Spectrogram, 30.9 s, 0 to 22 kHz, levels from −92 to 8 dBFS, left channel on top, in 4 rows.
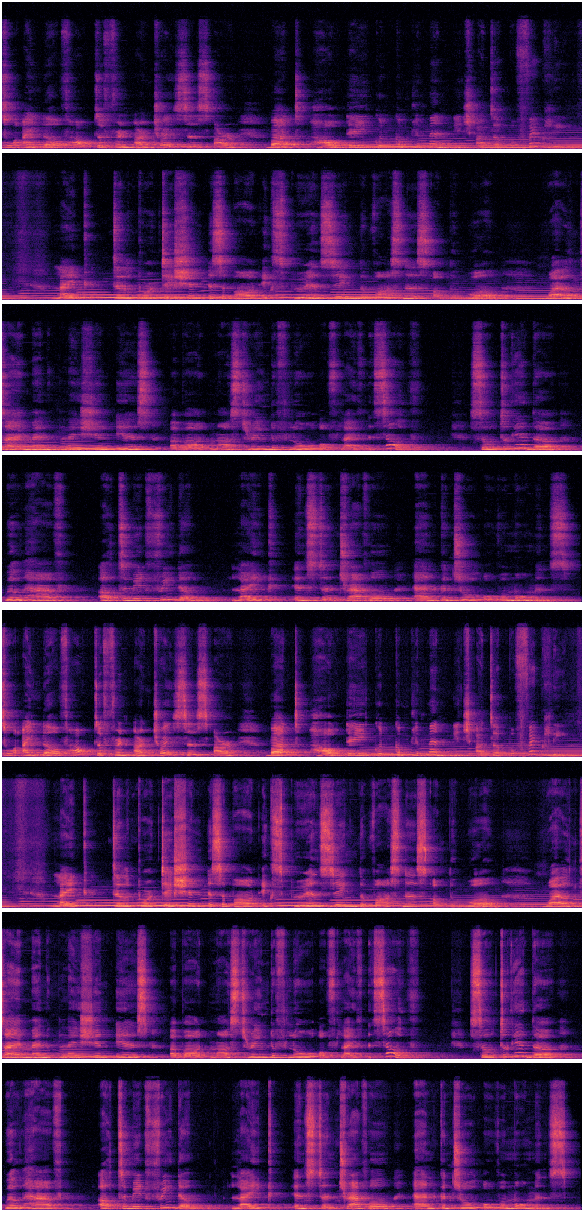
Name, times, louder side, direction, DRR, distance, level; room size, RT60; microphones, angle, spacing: voice 1, 0.0-7.6 7.9-8.8 9.2-20.9 21.5-24.0 24.5-25.9 26.3-26.7 27.1-30.7, right 2 dB, 40° right, 6 dB, 0.4 m, -24 dB
Wind instrument woodwind instrument, 4.7-10.5 11.3-17.1, right 1 dB, 15° right, 1.0 m, -28 dB
5.2 x 3.1 x 3.1 m, 1.5 s
head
